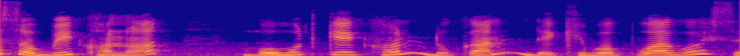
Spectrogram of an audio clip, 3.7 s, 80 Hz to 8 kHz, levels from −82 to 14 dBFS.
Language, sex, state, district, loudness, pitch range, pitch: Assamese, female, Assam, Sonitpur, -17 LUFS, 280-355 Hz, 295 Hz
